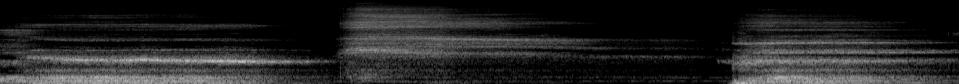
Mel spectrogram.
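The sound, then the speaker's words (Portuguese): A deep, hollow breathing-like sound from a vertical shaft on an island rises and falls: a low rumbling draw, then a long airy rush like an exhale, then the rumble swells again. Loud, with no voices. “Eles chegaram até um ponto onde encontraram o motivo de um barulho muito específico que havia naquela ilha, quase como uma respiração.”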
